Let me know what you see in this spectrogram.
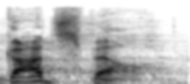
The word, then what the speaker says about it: Godspell: It was a word, they pronounced it Godspell, which meant a good story or a good message.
